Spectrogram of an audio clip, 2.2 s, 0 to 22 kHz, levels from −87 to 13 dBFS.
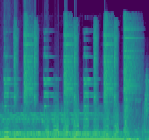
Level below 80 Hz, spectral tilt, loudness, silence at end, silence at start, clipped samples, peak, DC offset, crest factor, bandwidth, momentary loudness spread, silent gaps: -8 dBFS; -4.5 dB/octave; -9 LUFS; 0 s; 0 s; 2%; 0 dBFS; under 0.1%; 6 dB; over 20 kHz; 7 LU; none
